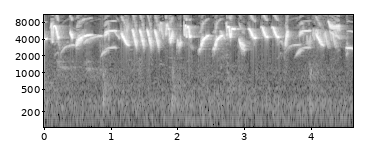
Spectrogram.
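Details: Black-throated finch fighting a finger, with quick series of sharp, high ticking chirps in rapid runs, interspersed with slurred whistled notes, steady and busy.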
